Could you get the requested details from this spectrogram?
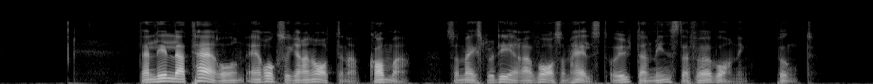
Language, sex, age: Swedish, male, 49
